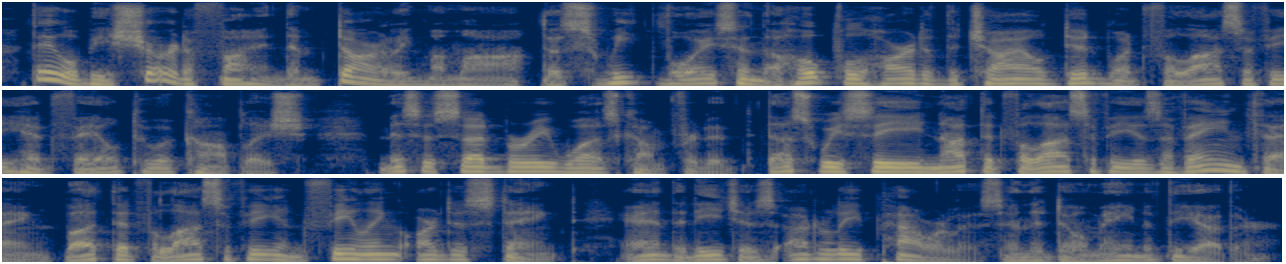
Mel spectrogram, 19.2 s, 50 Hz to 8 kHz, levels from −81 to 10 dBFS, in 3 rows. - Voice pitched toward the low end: Yes, low, 110 Hz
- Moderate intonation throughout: Yes, average, 3.4 semitones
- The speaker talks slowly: No, average, 185 wpm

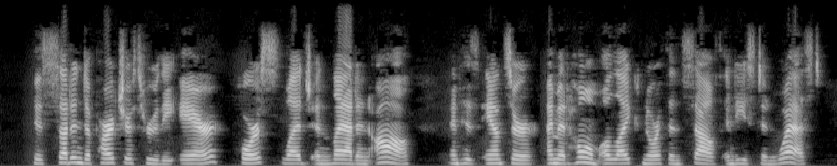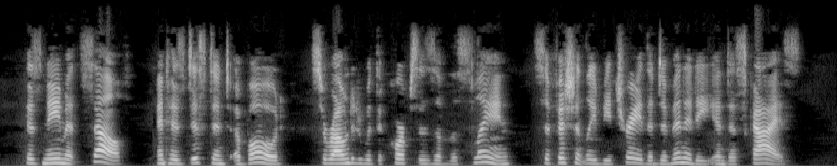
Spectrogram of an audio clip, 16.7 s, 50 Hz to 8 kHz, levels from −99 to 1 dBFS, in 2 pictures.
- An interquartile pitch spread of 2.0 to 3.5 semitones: Yes, average, 2.9 semitones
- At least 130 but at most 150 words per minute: No, average, 165 wpm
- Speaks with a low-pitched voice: No, high, 200 Hz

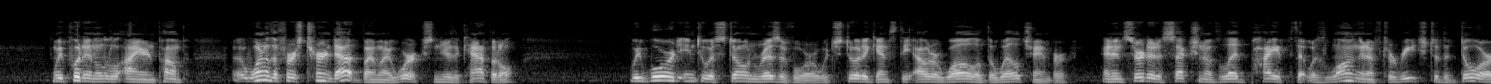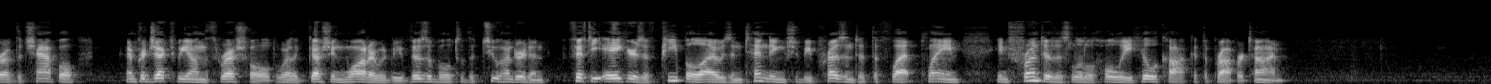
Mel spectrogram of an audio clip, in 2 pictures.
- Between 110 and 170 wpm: No, average, 195 wpm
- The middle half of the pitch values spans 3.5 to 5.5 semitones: Yes, average, 4.7 semitones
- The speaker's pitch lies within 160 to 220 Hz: No, low, 120 Hz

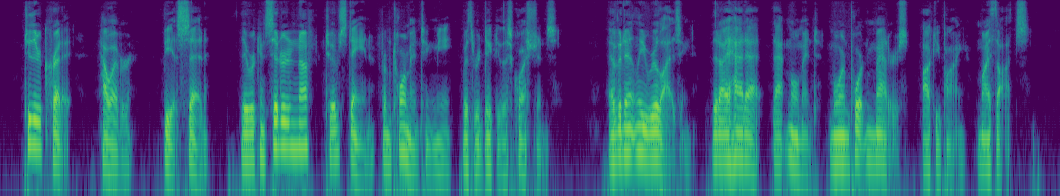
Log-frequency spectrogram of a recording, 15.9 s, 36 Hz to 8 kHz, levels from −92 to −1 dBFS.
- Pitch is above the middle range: No, low, 100 Hz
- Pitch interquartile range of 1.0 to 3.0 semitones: No, average, 3.8 semitones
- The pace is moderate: No, slow, 125 wpm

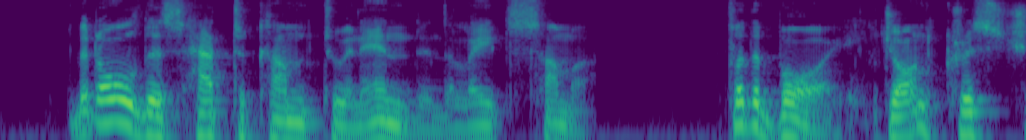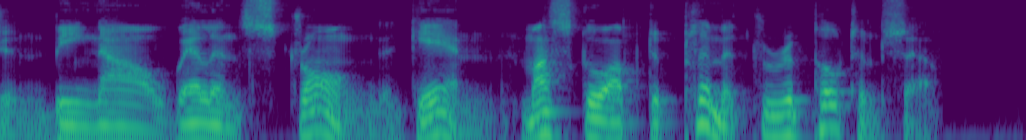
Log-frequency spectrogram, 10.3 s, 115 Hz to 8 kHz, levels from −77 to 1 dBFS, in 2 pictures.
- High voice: No, low, 100 Hz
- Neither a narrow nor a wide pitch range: No, wide, 7.0 semitones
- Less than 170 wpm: No, average, 185 wpm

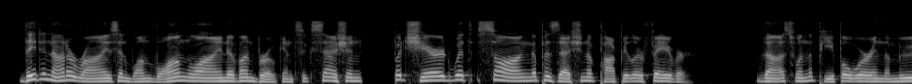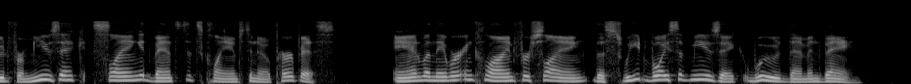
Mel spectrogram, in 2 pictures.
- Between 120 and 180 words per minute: Yes, average, 175 wpm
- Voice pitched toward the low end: No, medium, 155 Hz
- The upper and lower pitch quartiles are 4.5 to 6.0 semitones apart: Yes, average, 4.8 semitones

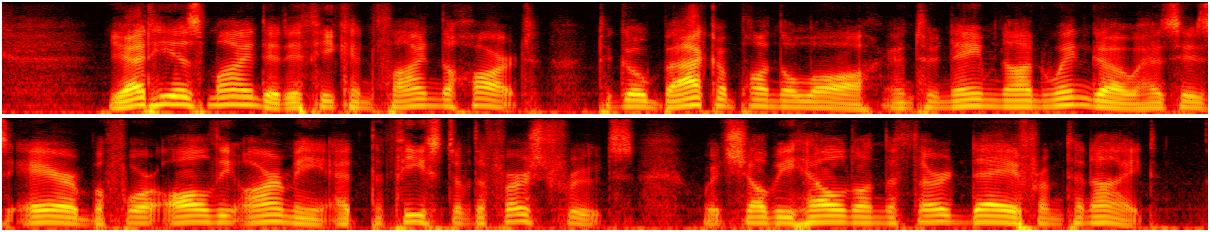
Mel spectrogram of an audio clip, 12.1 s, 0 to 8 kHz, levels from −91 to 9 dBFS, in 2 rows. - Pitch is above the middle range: No, low, 125 Hz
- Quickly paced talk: Yes, fast, 225 wpm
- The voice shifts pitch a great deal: No, average, 3.2 semitones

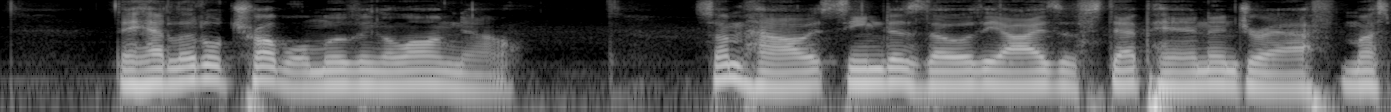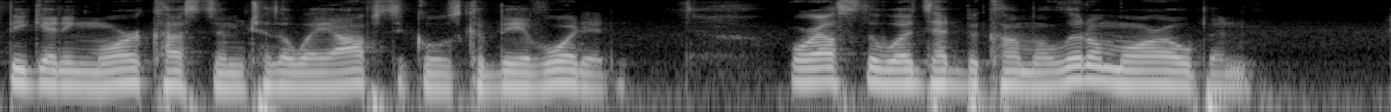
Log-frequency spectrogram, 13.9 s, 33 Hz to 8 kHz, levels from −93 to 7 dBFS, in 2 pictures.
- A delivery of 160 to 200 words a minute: Yes, average, 175 wpm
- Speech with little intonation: Yes, narrow, 1.9 semitones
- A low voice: Yes, low, 125 Hz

